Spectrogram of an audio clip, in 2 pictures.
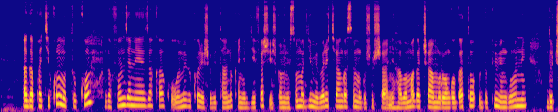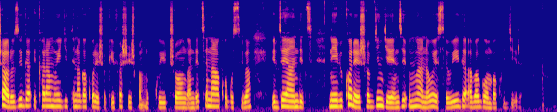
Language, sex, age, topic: Kinyarwanda, female, 18-24, education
